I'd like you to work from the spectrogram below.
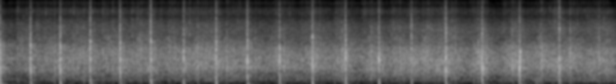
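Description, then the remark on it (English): An audience applauds steadily, a dense wash of clapping with sharp, evenly spaced claps cutting through at a quick regular beat, loud and sustained throughout with no talking. “And if you're a single mom, I'd just like to stand up and cheer you and say thank you for being here and bringing your children.”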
